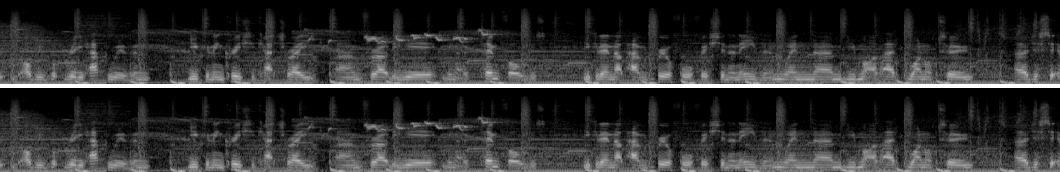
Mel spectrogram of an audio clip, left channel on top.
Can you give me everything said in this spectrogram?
I'll be really happy with, and you can increase your catch rate throughout the year, you know, tenfold. You could end up having 3 or 4 fish in an evening when you might have had 1 or 2 just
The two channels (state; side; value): identical; both; correlation 1.00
